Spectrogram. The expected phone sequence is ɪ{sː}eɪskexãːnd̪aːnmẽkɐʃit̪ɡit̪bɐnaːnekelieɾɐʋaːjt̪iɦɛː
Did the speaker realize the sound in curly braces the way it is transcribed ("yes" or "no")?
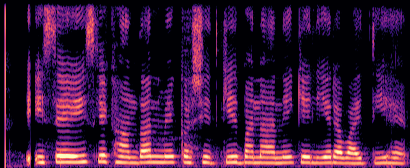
no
